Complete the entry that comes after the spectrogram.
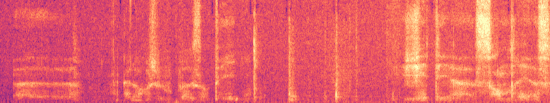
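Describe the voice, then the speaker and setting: Whispering at a very slow pace with long, frequent pauses and big swings in loudness, a man is heard over noticeable background noise. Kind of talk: ASMR video game presentation. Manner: whispered.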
